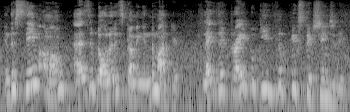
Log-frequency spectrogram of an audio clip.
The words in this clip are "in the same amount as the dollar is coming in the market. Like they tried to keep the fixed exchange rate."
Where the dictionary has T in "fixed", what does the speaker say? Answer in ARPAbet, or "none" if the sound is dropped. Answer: T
